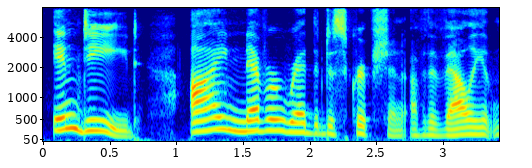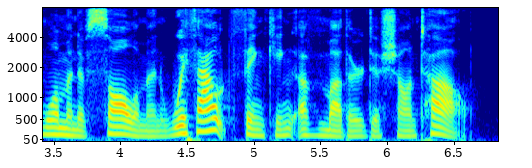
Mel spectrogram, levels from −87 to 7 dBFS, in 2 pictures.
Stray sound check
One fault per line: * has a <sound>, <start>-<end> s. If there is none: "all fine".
all fine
